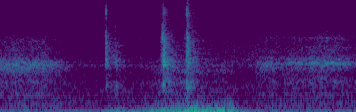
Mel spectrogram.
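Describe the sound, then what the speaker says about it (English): Three crisp computer keyboard clicks in quick succession as the Control-Shift-Q shortcut is pressed to run a spreadsheet macro, close and clear against a quiet room. "the keyboard shortcut is Control-Shift-Q."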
